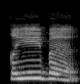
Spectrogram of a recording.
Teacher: Qaf balik bawah, gerak rahang ke bawah. Kemudian pada ba kita tahan dulu suara. Qib tu tahan. Kemudian lantun. Sifat. Ba ada qalqalah.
